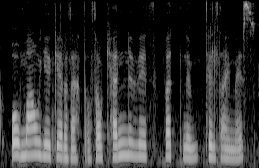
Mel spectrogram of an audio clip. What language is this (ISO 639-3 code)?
isl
